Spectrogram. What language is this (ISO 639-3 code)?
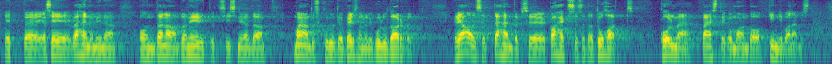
est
